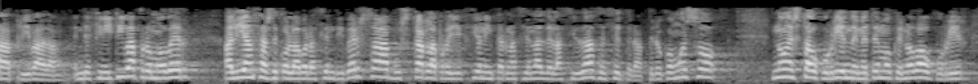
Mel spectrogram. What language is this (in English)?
Spanish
